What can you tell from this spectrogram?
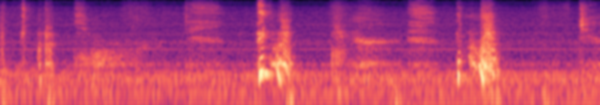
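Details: Girl sneezing: two sneezes about three seconds apart, each a sharp burst with a short trailing breath, over quiet room noise.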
